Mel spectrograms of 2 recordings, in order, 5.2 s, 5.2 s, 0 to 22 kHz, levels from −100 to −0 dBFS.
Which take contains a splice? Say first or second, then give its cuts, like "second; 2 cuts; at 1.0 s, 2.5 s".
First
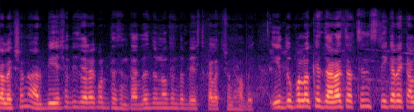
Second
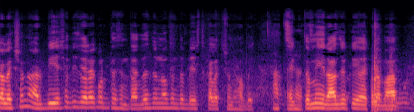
first; 1 cut; at 3.3 s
